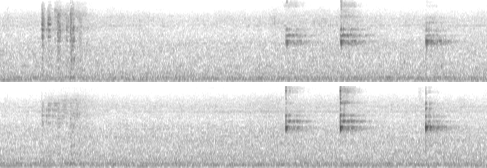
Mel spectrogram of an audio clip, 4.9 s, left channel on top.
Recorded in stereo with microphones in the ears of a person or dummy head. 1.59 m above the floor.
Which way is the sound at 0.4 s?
20° left (ahead or behind).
